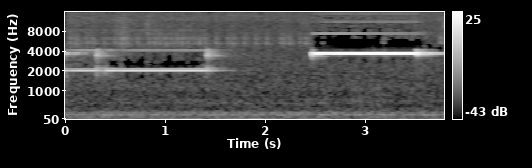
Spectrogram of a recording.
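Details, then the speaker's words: Baxter Flo-Gard 6201 IV infusion pump switched on with the on/off charge button: two steady high-pitched electronic tones, a short one then a longer higher one, before setting a primary rate of 50 mL per hour. "next we're going to go in and turn on the pump and set our primary rate and our volume to be infused so you're going to push the onin off charge button here"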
